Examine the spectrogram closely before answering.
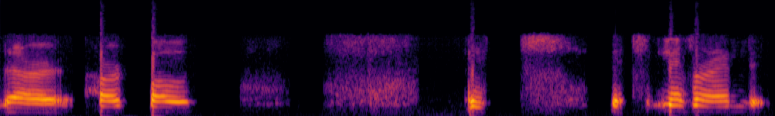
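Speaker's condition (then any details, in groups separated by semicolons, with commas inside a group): Slurred speech, mild; slurred speech since fall from two-story window at age three; slightly slurred speech, understandable, communicating well, well-paced conversation per host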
